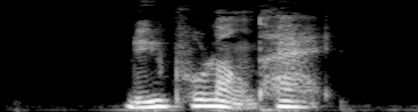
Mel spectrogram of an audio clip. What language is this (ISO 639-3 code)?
zho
